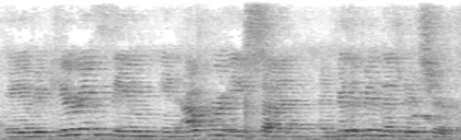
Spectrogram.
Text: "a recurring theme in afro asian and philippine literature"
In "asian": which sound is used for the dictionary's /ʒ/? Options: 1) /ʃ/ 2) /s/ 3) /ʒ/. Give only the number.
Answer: 2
